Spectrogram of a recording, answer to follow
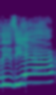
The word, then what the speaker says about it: Luzier: I am talking to Ray Luzier. Am I pronouncing that right?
